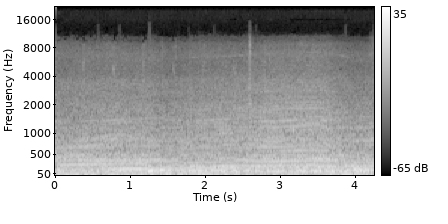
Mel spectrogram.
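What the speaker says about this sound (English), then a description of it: "let's do another on throttle here. So on throttle, 6-speed drops down." A 2020 VW Passat pulls hard under throttle as its 6-speed automatic drops a gear, giving a steady, loud, close engine drone with a rising rev and a low cabin rumble throughout.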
